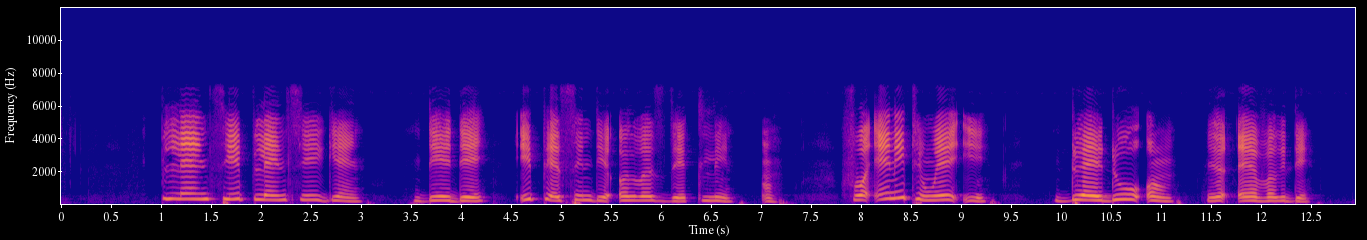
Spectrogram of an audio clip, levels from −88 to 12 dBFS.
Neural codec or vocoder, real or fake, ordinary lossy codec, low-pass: none; real; none; 7.2 kHz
